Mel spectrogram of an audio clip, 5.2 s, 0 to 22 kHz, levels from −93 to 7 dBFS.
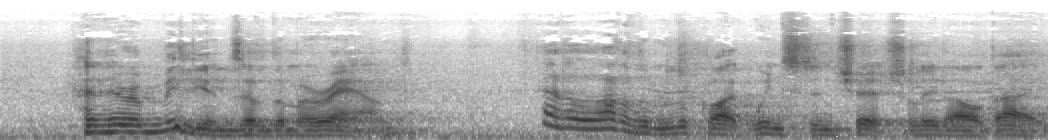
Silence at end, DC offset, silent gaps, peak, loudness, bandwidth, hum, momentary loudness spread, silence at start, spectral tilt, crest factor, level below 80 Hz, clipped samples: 0 s; under 0.1%; none; -4 dBFS; -21 LUFS; 16 kHz; none; 9 LU; 0 s; -5 dB/octave; 18 dB; -44 dBFS; under 0.1%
